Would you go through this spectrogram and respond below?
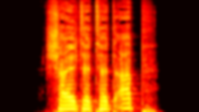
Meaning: inflection of abschalten: 1. second-person plural preterite 2. second-person plural subjunctive II
- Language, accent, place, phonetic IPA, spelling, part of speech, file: German, Germany, Berlin, [ˌʃaltətət ˈap], schaltetet ab, verb, De-schaltetet ab.ogg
